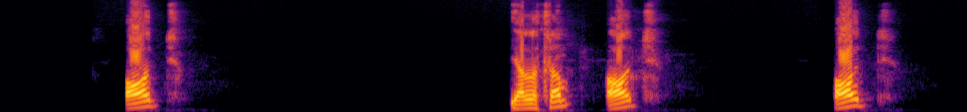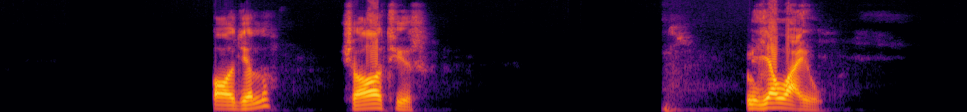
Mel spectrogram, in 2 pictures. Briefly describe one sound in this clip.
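A man gives short, firm commands to a dog, close by, with silence in between.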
